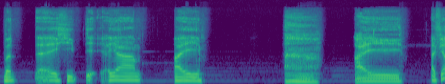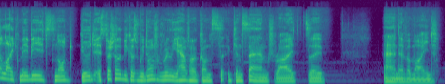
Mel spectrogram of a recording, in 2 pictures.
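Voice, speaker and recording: A man's voice: medium pitch, takes it slowly, warm tone, no echo. A man chatting casually and a bit hesitantly with viewers as he hosts a gaming livestream, often rambling. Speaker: livestream host. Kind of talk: casual chat while streaming a game.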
